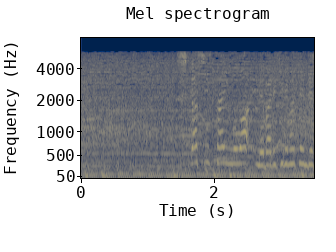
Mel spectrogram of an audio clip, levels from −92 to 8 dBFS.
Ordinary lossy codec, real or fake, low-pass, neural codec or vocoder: MP3, 24 kbps; real; 7.2 kHz; none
